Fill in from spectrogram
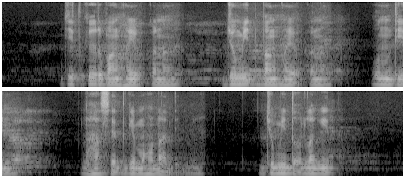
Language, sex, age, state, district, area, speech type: Santali, male, 30-45, West Bengal, Jhargram, rural, spontaneous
